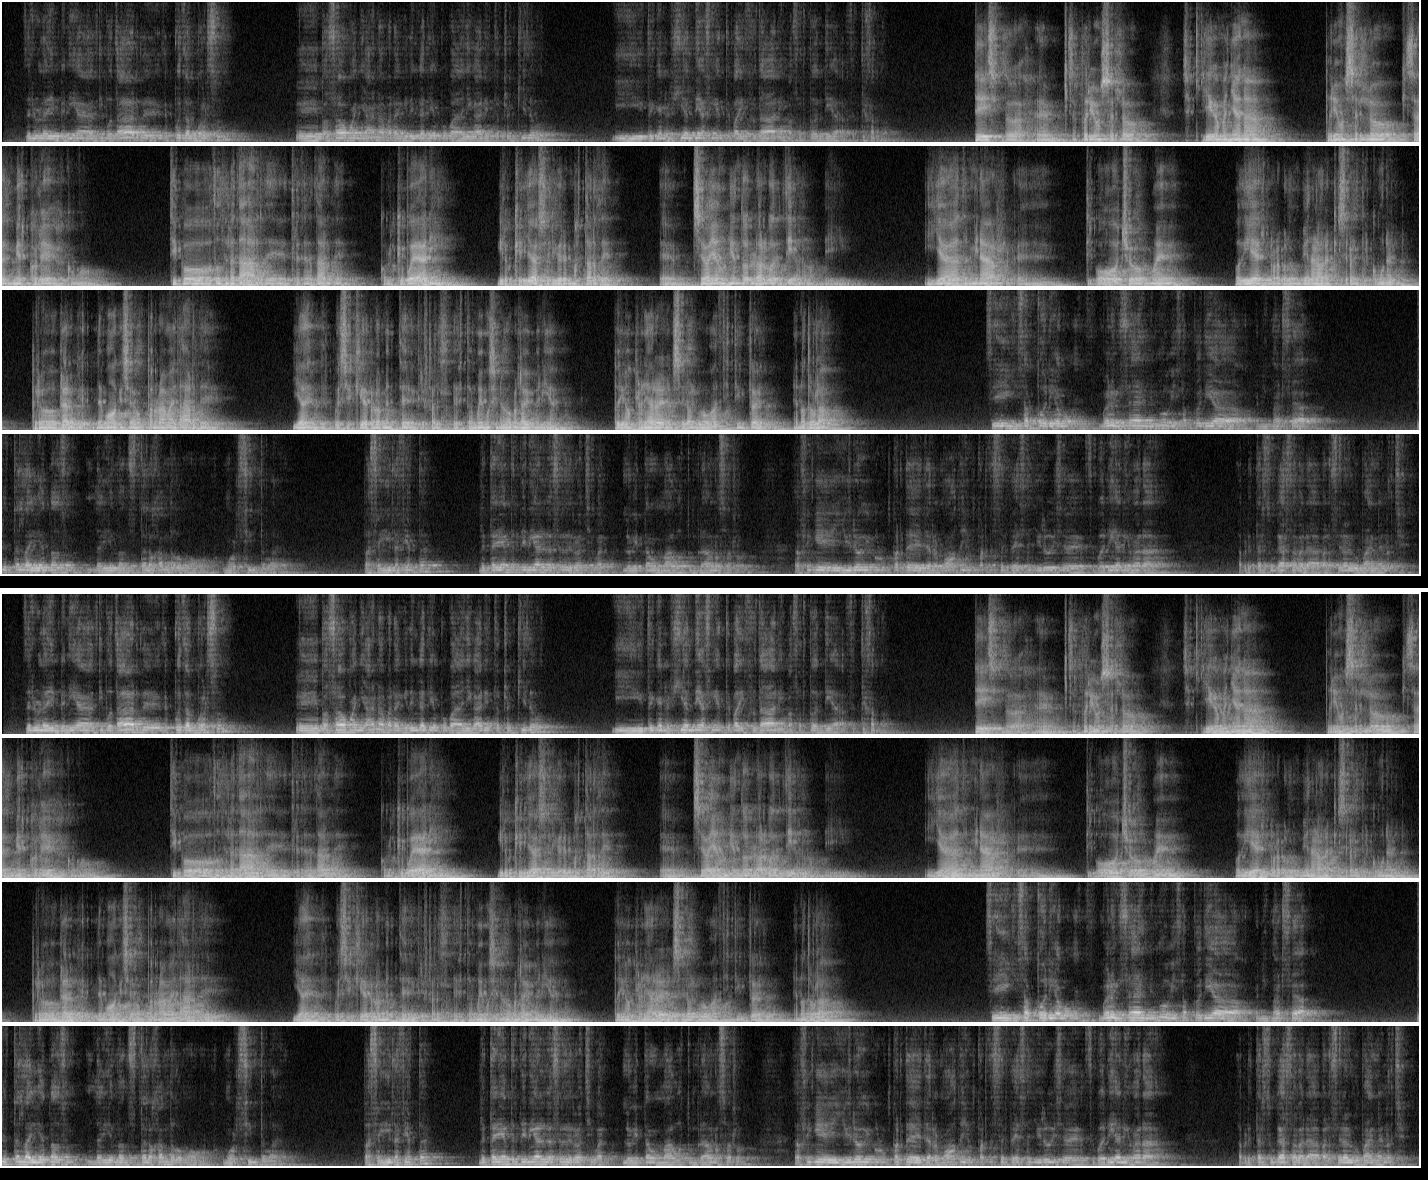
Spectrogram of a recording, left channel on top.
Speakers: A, on the right; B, in the centre.
A: Darle una bienvenida tipo tarde, después de almuerzo, eh, pasado mañana para que tenga tiempo para llegar y estar tranquilo y tenga energía el día siguiente para disfrutar y pasar todo el día festejando.
B: Sí, sin duda. Em, quizás podríamos hacerlo, si es que llega mañana, podríamos hacerlo quizás el miércoles como tipo 2 de la tarde, 3 de la tarde, con los que puedan y y los que ya se liberen más tarde eh, se vayan uniendo a lo largo del día, ¿no? Y, y ya terminar eh, tipo 8 9 o diez no recuerdo muy bien a la hora en que será el intercomunal. Pero claro, que de modo que sea un panorama de tarde, y ya de- después si es que realmente Grifal está muy emocionado con la bienvenida, podríamos planear en hacer algo más distinto en, en otro lado.
A: Sí, quizás podríamos, bueno, quizás el mismo, quizás podría animarse a prestar la vivienda, donde se- la vivienda donde se está alojando como, como recinto para, para seguir la fiesta. Le estaría entretenido algo hacer de noche, igual, lo que estamos más acostumbrados nosotros. Así que yo creo que con un par de terremotos y un par de cervezas, yo creo que se, se podría animar a, a prestar su casa para, para hacer algo para en la noche.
